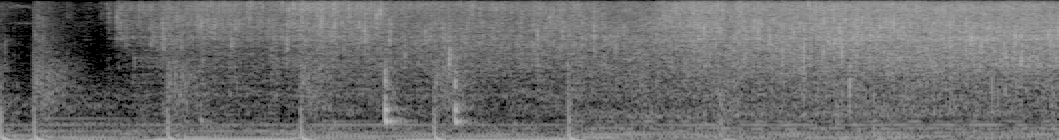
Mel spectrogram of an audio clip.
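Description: Pieces of boiled beef lung sizzling in hot oil in a wok, with a spatula knocking and scraping against the pan a few times; the sizzle grows louder about three seconds in.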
